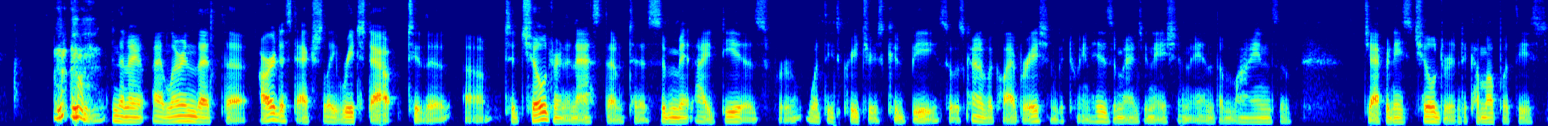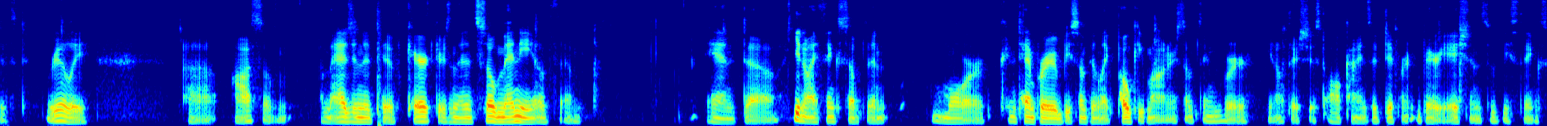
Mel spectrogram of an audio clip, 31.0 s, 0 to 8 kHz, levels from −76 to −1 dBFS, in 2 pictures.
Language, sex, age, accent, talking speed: English, male, 30-49, American, 175 wpm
